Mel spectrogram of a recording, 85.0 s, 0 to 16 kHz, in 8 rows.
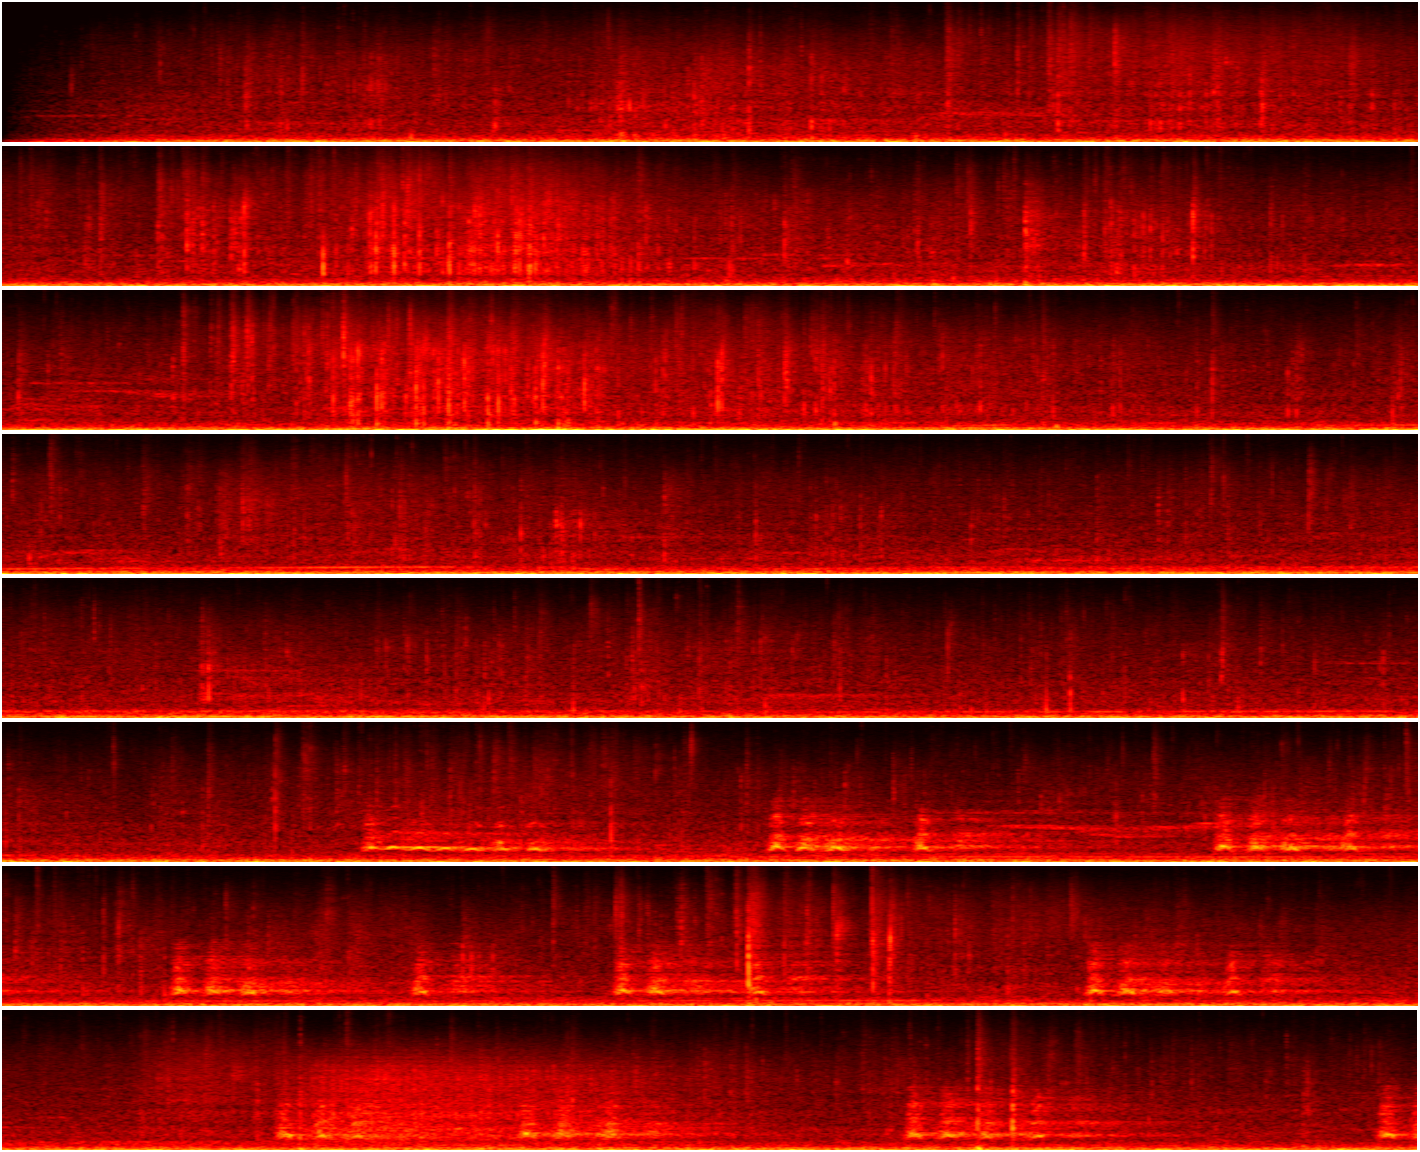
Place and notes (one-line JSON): {"title": "path of seasons, upper pond, piramida, maribor - ice flux", "date": "2014-02-05 17:27:00", "description": "with distant sounds of barking dog and tennis hall users", "latitude": "46.58", "longitude": "15.65", "timezone": "Europe/Ljubljana"}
